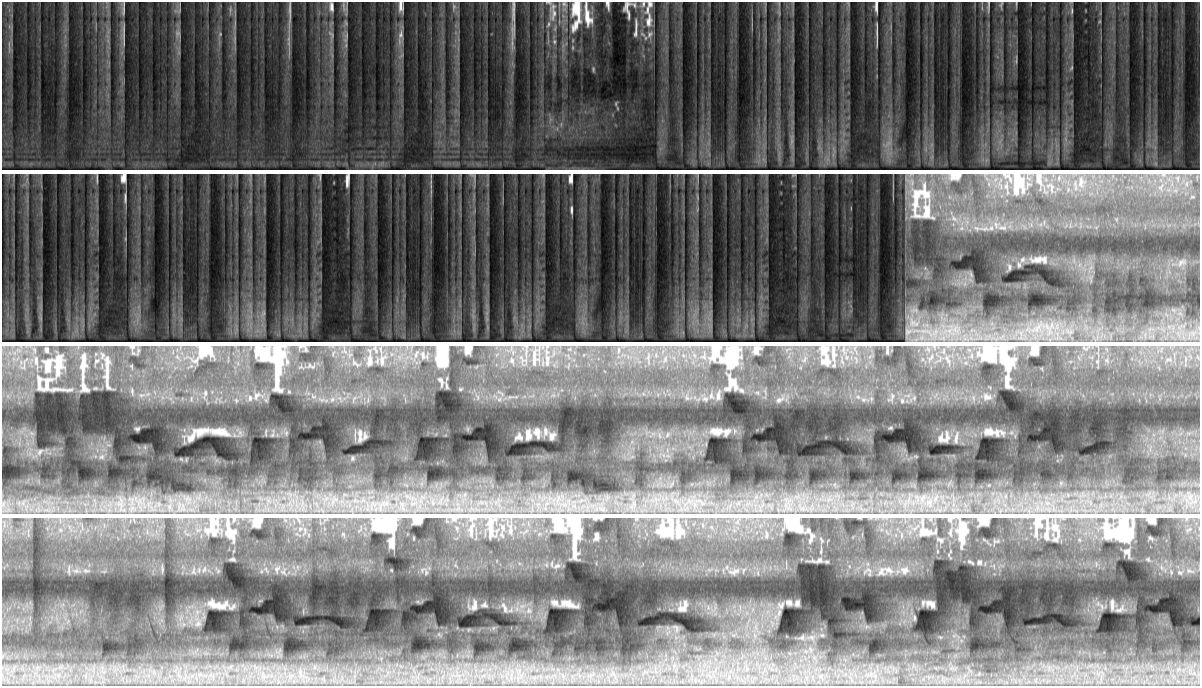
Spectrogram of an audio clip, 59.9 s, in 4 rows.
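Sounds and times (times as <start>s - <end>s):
birds singing and calling: 26.2s - 59.9s.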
